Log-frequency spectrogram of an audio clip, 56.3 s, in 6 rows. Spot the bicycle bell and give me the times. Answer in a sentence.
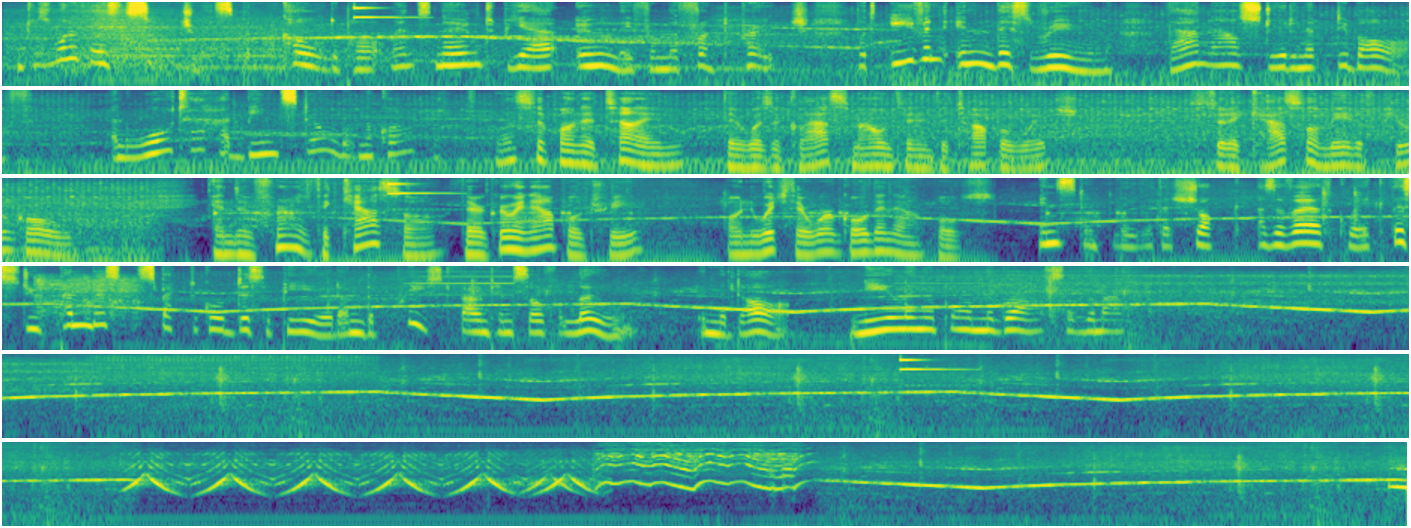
You can hear the bicycle bell from 2.3 to 2.7 s, from 21.3 to 21.9 s and from 43.5 to 44.0 s.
